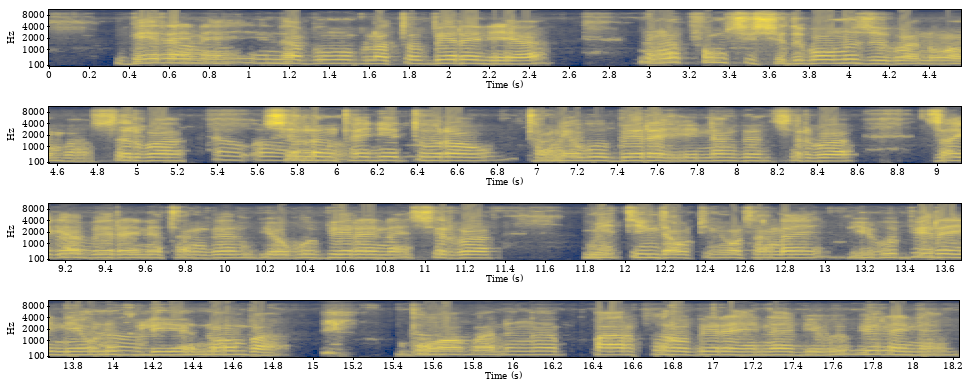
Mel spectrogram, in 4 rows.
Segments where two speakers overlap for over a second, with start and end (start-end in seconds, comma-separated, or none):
none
